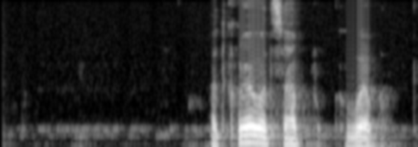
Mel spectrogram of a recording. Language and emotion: Russian, neutral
